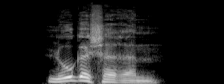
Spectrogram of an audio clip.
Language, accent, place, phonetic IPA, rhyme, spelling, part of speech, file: German, Germany, Berlin, [ˈloːɡɪʃəʁəm], -oːɡɪʃəʁəm, logischerem, adjective, De-logischerem.ogg
- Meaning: strong dative masculine/neuter singular comparative degree of logisch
